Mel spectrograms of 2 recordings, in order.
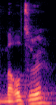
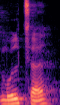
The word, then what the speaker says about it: Mulzer: name is and if you come from america you would pronounce me malzer this is what john does and what richard does in germany my name is mulcher sounds less nice and if i look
